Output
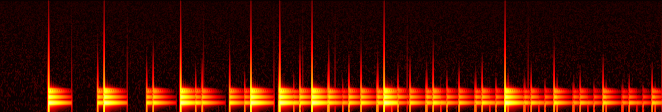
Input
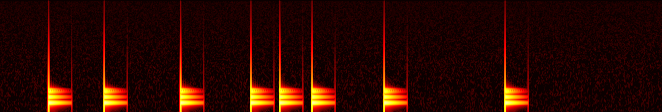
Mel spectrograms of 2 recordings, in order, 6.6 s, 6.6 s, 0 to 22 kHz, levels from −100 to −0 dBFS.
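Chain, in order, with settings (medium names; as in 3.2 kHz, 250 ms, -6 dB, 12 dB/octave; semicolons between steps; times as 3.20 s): filtered feedback delay 490 ms, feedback 77%, low-pass 1 kHz, level -15 dB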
